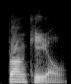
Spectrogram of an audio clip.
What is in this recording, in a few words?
"bronchial", American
